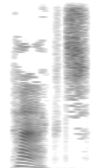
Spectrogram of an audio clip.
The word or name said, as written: pacts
